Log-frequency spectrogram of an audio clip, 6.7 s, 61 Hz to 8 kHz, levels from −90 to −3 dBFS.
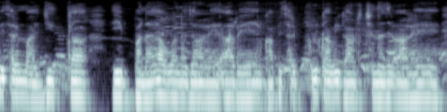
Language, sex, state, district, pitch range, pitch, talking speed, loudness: Hindi, male, Jharkhand, Ranchi, 110-120 Hz, 110 Hz, 195 wpm, -16 LUFS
